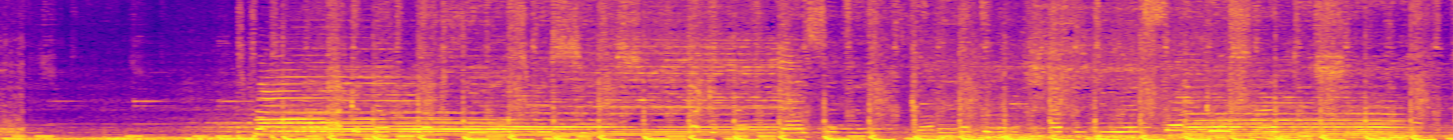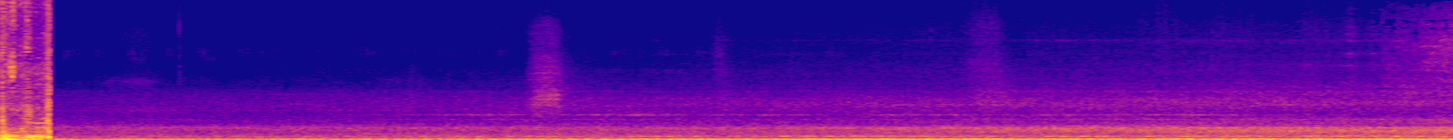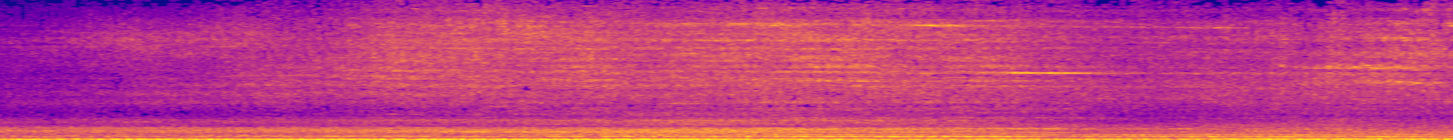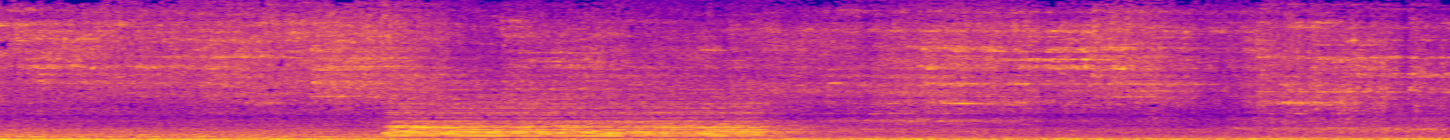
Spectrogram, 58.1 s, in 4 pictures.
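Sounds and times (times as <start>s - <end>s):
freight train rumble: 0.0s - 58.0s
steel wheels on rail: 0.0s - 58.0s.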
